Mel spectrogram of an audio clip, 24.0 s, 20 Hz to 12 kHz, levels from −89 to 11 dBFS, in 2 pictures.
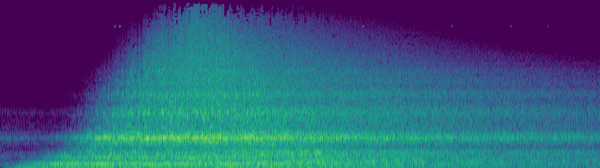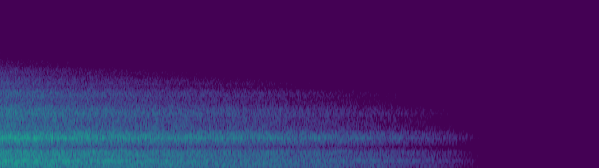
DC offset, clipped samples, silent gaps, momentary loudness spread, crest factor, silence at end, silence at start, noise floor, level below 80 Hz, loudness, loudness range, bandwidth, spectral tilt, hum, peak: under 0.1%; under 0.1%; none; 24 LU; 18 dB; 9.75 s; 0.3 s; -89 dBFS; -32 dBFS; -16 LUFS; 23 LU; 11 kHz; -6.5 dB/octave; none; -2 dBFS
